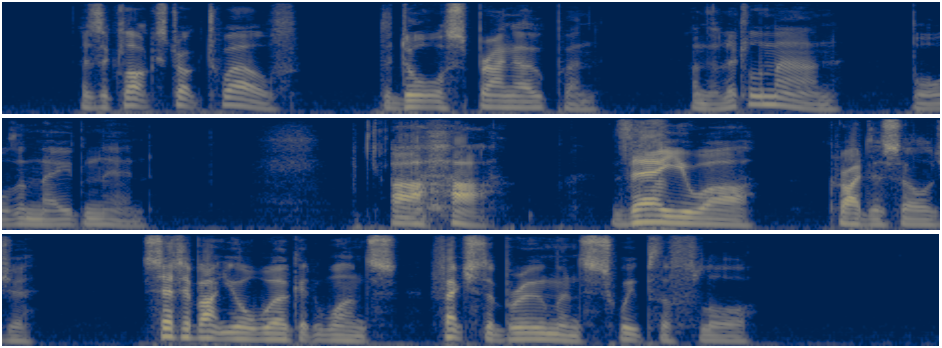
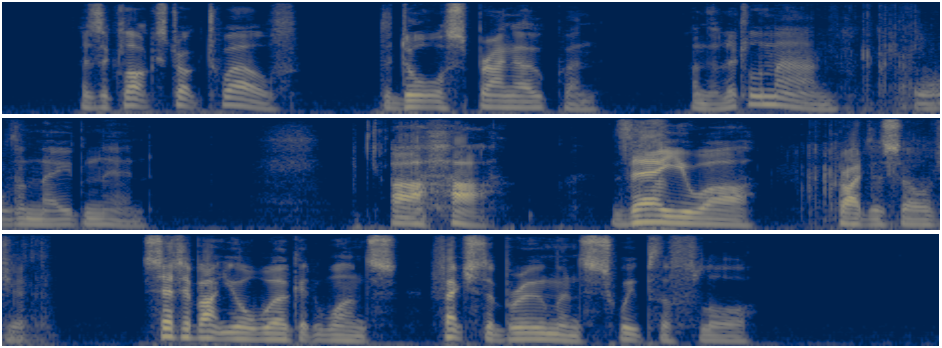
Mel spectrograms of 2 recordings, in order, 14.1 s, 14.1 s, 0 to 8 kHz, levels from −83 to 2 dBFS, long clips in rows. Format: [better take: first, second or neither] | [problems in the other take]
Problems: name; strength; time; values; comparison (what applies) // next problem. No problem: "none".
first | noise reduction (neural separator model SepFormer DNS4)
